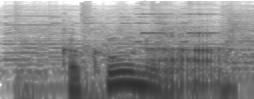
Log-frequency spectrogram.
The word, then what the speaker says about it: Kakuna: Kakuna. Funnily enough, with my videos that I'm making on roasting Pokemon designs, I have to look up how they're pronounced every single time. It's kakuna, like a cocoon, right?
